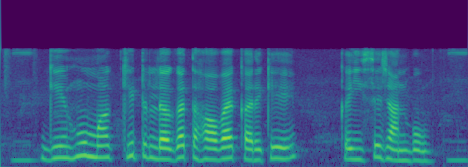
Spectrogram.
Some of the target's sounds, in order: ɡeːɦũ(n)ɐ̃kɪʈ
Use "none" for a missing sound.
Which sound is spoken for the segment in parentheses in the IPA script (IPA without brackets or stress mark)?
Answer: m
